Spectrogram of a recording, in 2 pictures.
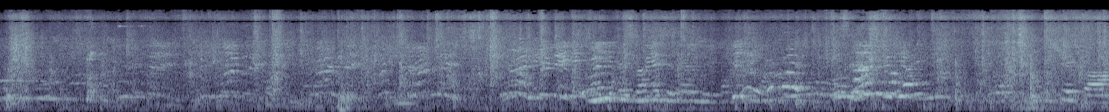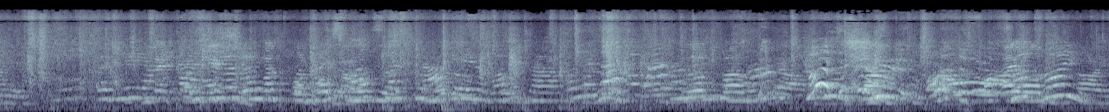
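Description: Water laps and sloshes close by.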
